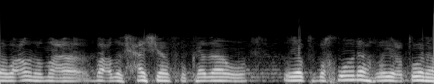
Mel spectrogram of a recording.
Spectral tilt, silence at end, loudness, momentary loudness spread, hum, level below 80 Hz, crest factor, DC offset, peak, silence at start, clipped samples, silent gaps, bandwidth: -12.5 dB/octave; 0 s; -15 LUFS; 6 LU; none; -52 dBFS; 14 dB; under 0.1%; 0 dBFS; 0 s; under 0.1%; none; 3.8 kHz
